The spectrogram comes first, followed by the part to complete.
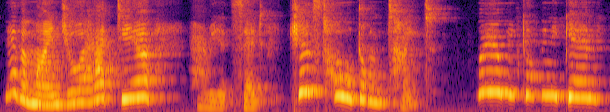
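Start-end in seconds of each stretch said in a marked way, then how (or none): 0.1-1.5 put-on high, light old grandma voice. Grandma soothing Charlie about his hat, in a high grandma voice. 2.9-6.1 grandma voice. Acted. Grandmother forgetful on goose.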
